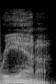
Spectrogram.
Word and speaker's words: Rihanna: Is it pronounced Rihanna or Rihanna? – Rihanna. – Rihanna. – That's what I thought.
